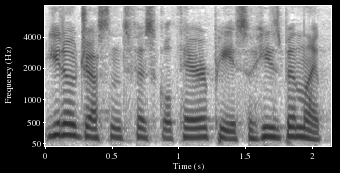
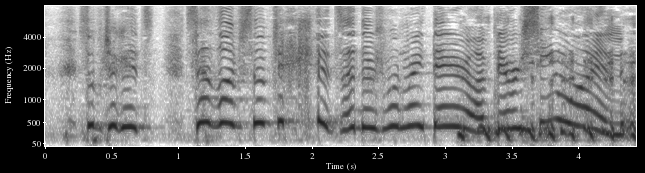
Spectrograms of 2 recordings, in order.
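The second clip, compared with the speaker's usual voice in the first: put-on excited scream, pitched higher; 13 semitones higher than usual. Retelling answering people in the car: retelling a scream.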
